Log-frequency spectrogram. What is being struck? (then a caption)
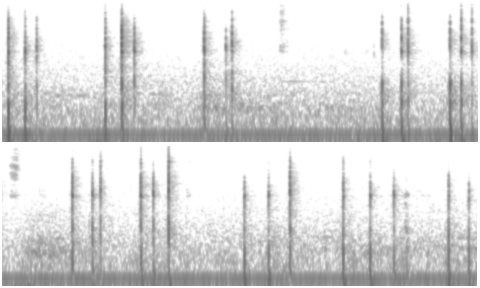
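Painted wooden boomerang. A solid painted wooden boomerang is tapped with long nails and fingertips, giving a quiet, irregular series of short, sharp, bright clicks that die away almost instantly. A steady low hum runs underneath the taps throughout.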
